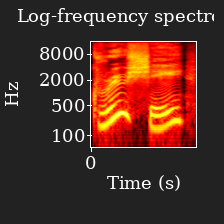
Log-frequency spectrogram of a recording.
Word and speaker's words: Grouchy: Why is he called Grouchy? Because that's his name, said Mrs. Zimmerman. Only it's pronounced Grushi because it's a French name.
